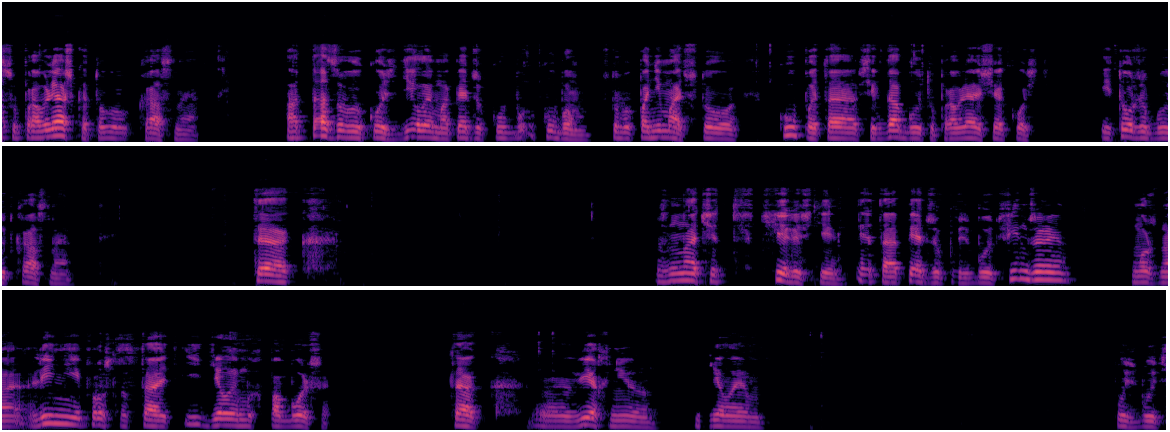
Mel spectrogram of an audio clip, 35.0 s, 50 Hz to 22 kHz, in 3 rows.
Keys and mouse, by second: 0.4 click, 1.5 shift+middle click, 2.9 click, 5.2-7.8 drag, 9.0 click, 11.0 click, 12.8-13.8 shift+middle drag, 14.5 shift+middle click, 15.9 shift+middle click, 20.0 shift+click, 21.1-22.7 drag, 23.5 click, 25.7-27.6 drag, 28.8 click, 31.5 click, 33.9 click.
